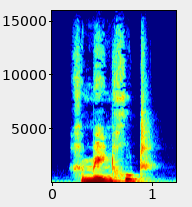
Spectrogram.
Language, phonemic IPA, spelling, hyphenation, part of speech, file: Dutch, /ɣəˈmeːnˌɣut/, gemeengoed, ge‧meen‧goed, noun, Nl-gemeengoed.ogg
- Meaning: 1. common property 2. common practice, common feature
